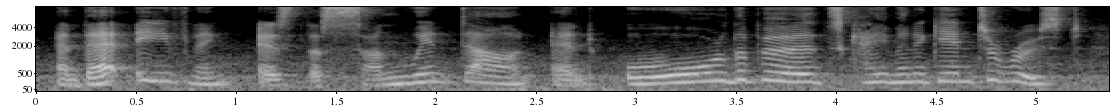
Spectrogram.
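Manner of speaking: ordinary delivery, nothing marked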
